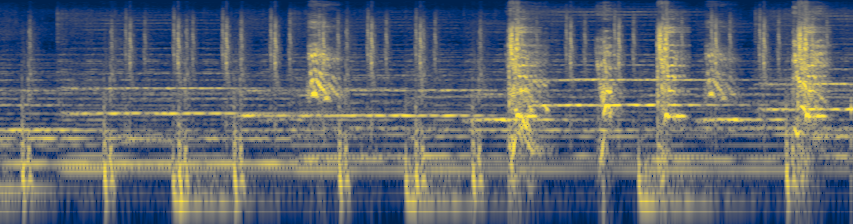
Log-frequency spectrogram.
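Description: In Castlevania: Symphony of the Night, a steady beat of repeated thuds runs through the music while harsh bird cries and crashing hits break in several times as a bird attacks.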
